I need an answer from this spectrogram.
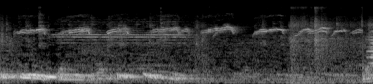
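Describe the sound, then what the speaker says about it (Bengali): Red indigo Rajgolla pigeons coo close by in repeated soft, throaty rolling calls, with faint chirps from other birds in the background. "আর এখানে আরেক জোড়া কবুতর আছে,"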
